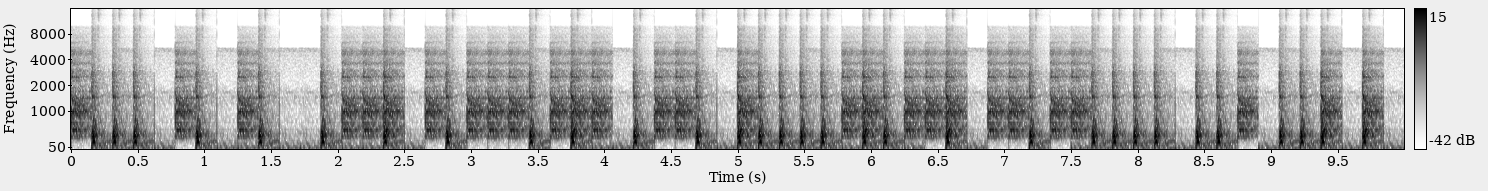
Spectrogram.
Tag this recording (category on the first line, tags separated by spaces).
Instrument samples > Percussion
Dark Loop Loopable Underground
